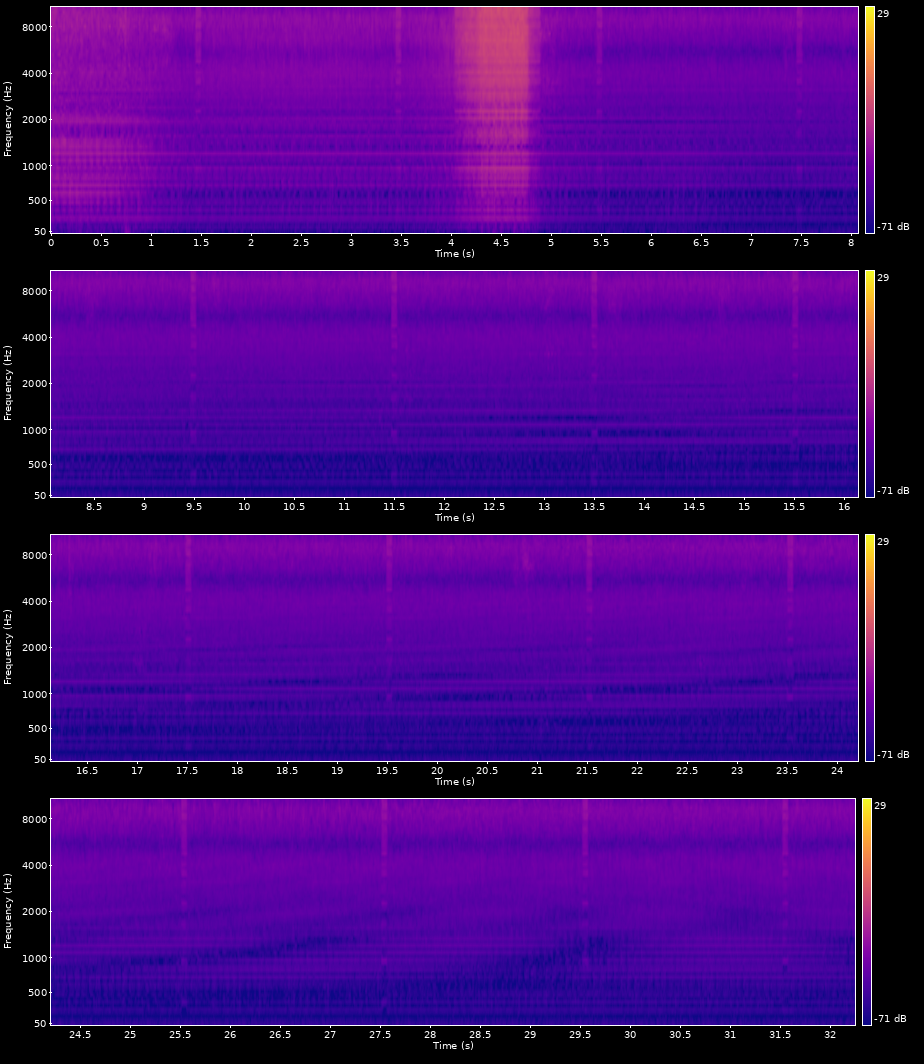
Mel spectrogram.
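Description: Near silence: a steady electrical mains hum, with a faint tick about every two seconds. A brief burst of noise, the loudest thing here, comes about four seconds in.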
